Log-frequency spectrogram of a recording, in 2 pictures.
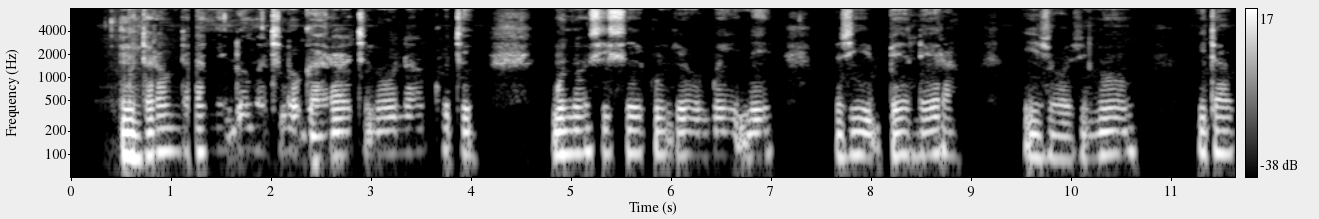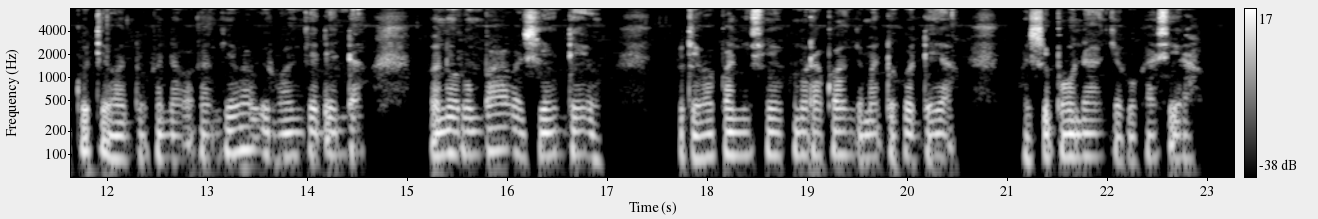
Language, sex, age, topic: Ndau, male, 25-35, health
